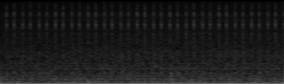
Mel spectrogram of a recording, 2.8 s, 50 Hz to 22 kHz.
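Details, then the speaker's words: Dell G5 5000 gaming desktop (same internals as XPS 8940), switched off but plugged into the wall: power supply makes faint, rapid, even ticking over a low hum, audible only with ear close; owner unsure whether the unit is defective. "if you turn off the dell g5 and keep it plugged in into the into the wall outlet you can actually hear the power supply clicking it's making this weird clicking noise"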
